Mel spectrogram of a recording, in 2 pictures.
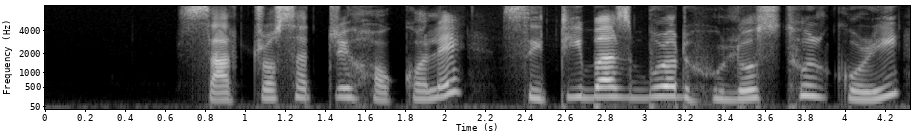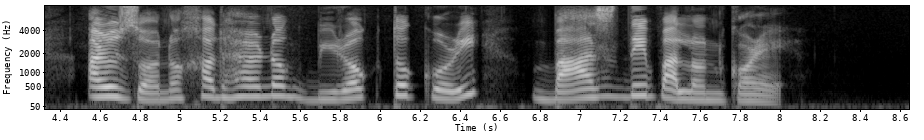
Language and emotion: Assamese, disgusted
